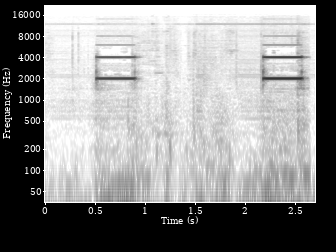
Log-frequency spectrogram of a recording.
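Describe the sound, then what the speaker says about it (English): Small UPS battery backup alarm after switching to battery mode, two identical sharp, high-pitched beeps about half a second each, spaced roughly one and a half seconds apart in an otherwise quiet room. "suddenly it switches to battery mode and starts its little alarm"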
